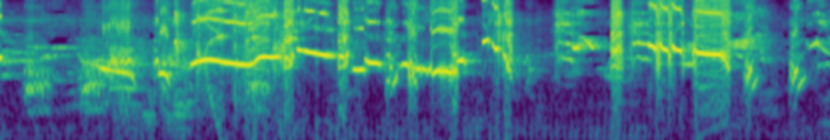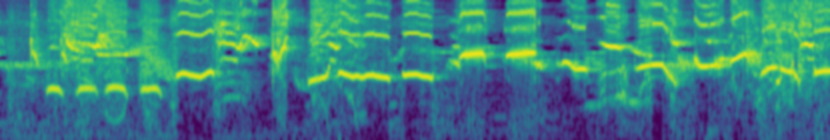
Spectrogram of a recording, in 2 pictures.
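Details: Vigorous song of a Kalimantan Oriental magpie-robin, meant to make other magpie-robins answer, sing and fan their tails; rapid varied whistles, slurred rising and falling notes and harsh chips tumbling continuously for ten seconds.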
